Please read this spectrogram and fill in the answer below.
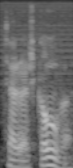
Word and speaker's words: Tereshkova: valentina i don't know i think you meant to put the accent on the third syllable so tereshkova yeah oh okay she's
